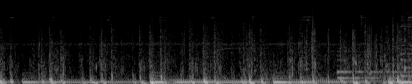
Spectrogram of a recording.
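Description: Horse hooves clip-clop steadily in Red Dead Redemption 2, a close, even rhythm of hoof strikes on a ranch-country trail, mixed with low game ambience and occasional tonal music.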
